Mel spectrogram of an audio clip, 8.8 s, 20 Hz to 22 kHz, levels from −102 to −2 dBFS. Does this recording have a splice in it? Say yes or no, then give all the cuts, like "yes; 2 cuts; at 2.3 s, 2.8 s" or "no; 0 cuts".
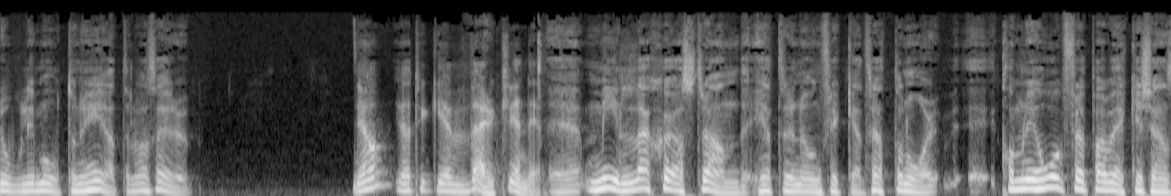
no; 0 cuts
